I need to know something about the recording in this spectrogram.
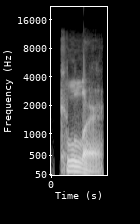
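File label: "cooler", American English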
